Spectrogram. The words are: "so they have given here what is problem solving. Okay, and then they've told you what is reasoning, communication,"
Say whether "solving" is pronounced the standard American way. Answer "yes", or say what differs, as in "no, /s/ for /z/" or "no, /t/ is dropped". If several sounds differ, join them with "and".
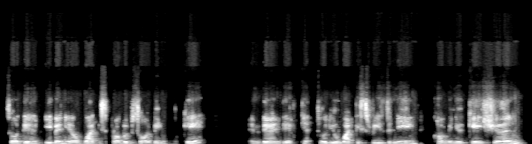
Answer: yes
